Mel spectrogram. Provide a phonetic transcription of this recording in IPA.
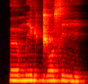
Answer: ɘː m i ɾʲ ɨ d͡ʒ o s iː

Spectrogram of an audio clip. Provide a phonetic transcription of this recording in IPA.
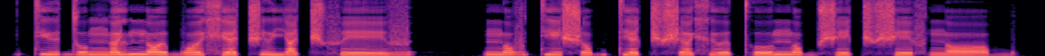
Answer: tʲ ɨ d o ŋ ɐ lʲ n ɔ ə̯ b ɔ ə̯ xʲ a t͡ʃ ɨ j a t͡ʃ f e v | n̪ ɔ v tʲ e ʃ ɔ b tʲ a t͡ʃ ʃ ɐ xʲ o ə̯ t̪ʰ o n̪ ɔ b ʃ e t͡ʃ ʃ e f n ɔ b

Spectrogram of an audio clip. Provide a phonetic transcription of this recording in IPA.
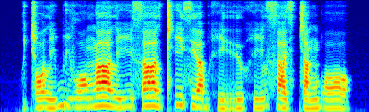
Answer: c ɔ˩˧˩ l i˩˥ b i˩ v ɔː˧ ŋ aː˥˧ l iː˩˧˩ s aː˥˧ l cʰ i˥˧ sʲ aː˧ b h i˩ rʲ u˩˥ h iː˩˥ l s aː˩˥ sʲ c a˩˥ ŋ b ɔː˩˧˩

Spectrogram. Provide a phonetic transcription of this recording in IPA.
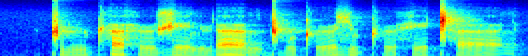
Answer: ǁ y n y ʈʰ ɜ h øː ʒ e l y ɾ ɜː ŋ ɡ͡ǁ uː ʈʰ ø z y ʈʰ ø h e ǁʰ ɜː l

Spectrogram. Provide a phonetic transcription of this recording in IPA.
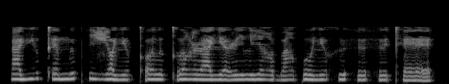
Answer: a vʲ ʊ kʼ ɛ m ʏ pʰ i ʑ ɒ lʲ ɔ kʼ ɔ l ʊ kʼ ʊ ʁ ɭ a lʲ a ɭ i l i ʁ ʏ b a ʁ p o lʲ ɔ x ʉ h ʏ h ʏ tʰ ɛ

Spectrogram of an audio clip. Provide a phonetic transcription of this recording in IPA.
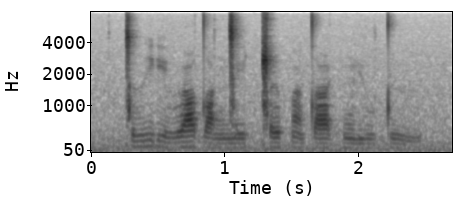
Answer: ǀ ɯ i̯ ɾʲ e l o dˤ a ŋ͡ǀ e ǁ ə p ũ tˤ ə i̯ k ũ ɾʲ u t ɯ

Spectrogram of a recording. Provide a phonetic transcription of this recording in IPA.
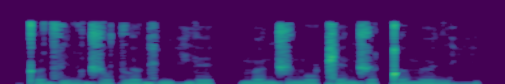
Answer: kʼ ə d͡z i r d͡ʒ o t l ə ɡ i̤ ŋ i̤ j e | m œ n d͡ʒ ə ŋ o ǁ e n d͡ʒ œ ǃ ə m ø r i̤

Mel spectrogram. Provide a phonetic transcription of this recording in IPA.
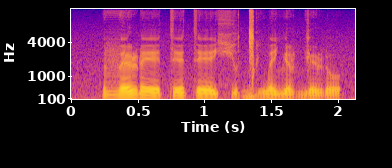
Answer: v ɛ ɭ ɾ eː t ɪ t eː ç ʊ ɡ͡ǀ i w ɛ ʎ a ɭ ɡ e ɭ ɾ o

